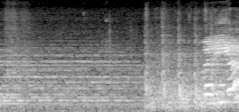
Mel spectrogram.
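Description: A held chord of stage music slowly fading, then near the end a quick run of sharp knocks and clatter at a stage set's door.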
